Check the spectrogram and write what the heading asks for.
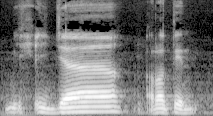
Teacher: Kemudian hijjarotin, ja-nya panjang, hijjarotin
